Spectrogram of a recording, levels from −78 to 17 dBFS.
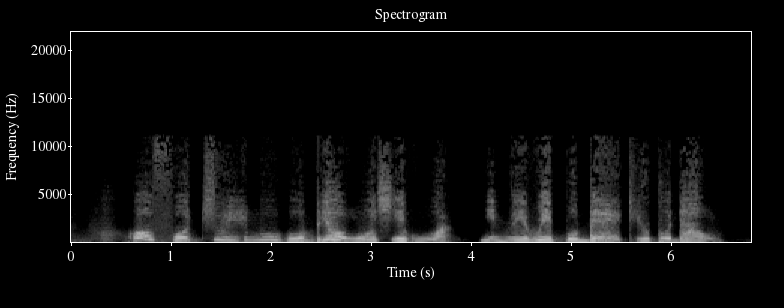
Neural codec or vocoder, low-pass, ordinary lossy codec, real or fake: codec, 44.1 kHz, 0.9 kbps, DAC; 19.8 kHz; MP3, 48 kbps; fake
